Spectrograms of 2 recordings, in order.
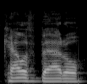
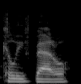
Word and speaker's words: Khalif Battle: His name's Khalif Battle. It is how you pronounce it. It's not Khalif Battle. Kind of wish it was, but shout out Khalif Battle.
